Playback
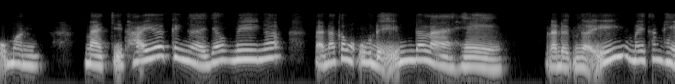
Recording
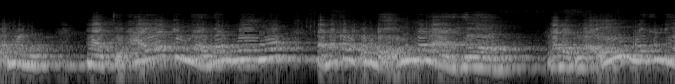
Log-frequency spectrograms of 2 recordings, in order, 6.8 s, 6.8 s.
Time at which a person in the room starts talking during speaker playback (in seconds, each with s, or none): none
